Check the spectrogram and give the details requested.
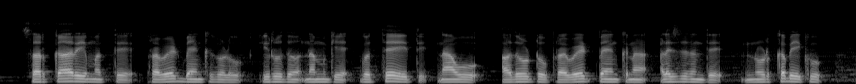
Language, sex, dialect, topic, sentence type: Kannada, male, Central, banking, statement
